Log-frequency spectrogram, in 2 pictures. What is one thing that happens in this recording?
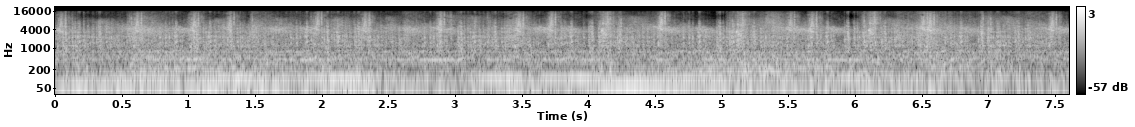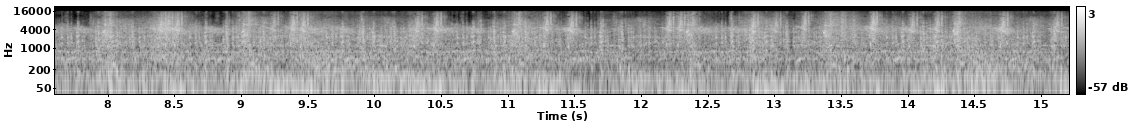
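Game weapons clash and hit repeatedly.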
